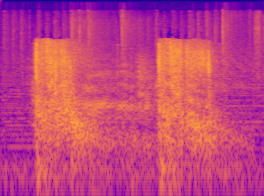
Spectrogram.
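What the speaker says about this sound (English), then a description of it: "I fired rapidly, bullets chasing their frantic path." Two loud, close gunshots fired at wild boars on a farm, each a sharp boom with a long rumbling tail, about two seconds apart.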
